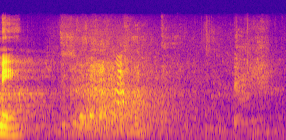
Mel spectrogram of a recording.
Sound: laughter

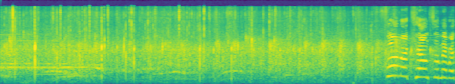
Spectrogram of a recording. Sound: applause

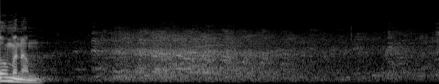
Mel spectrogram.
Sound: laughing

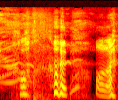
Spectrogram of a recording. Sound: chuckles

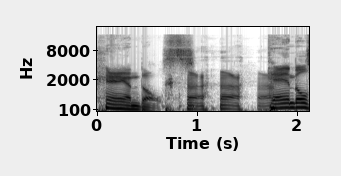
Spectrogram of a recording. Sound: laughing

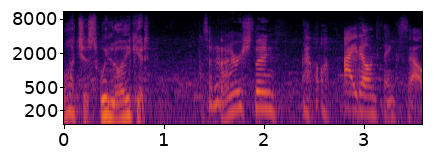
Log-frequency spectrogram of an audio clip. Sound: chuckles

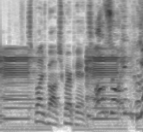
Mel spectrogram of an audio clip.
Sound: buzzer

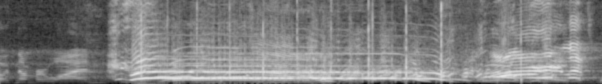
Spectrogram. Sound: cheers

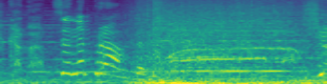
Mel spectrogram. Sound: screaming

